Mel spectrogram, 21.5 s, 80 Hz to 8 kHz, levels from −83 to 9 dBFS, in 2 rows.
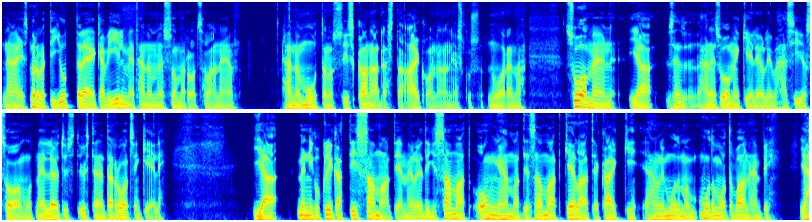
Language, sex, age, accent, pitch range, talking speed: Finnish, male, 30-49, native, 90-110 Hz, 180 wpm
